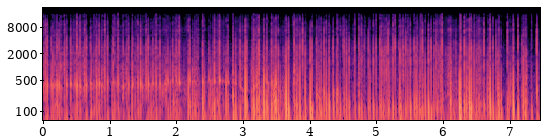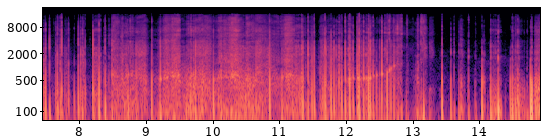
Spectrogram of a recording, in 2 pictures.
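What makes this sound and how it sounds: A small, full roll of white toilet paper held in both hands is tapped fast and scratched with long nails. The result is a dense, continuous stream of soft, dull taps with crackly, papery scratching, mostly low and muffled with little bright content, fading into a sparser scratchy texture near the end.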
